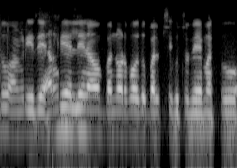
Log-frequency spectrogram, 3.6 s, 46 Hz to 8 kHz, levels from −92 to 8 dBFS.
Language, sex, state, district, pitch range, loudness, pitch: Kannada, male, Karnataka, Bijapur, 125-145 Hz, -24 LUFS, 130 Hz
